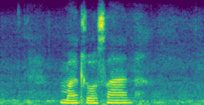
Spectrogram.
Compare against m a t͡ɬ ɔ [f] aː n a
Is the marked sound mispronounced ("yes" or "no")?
yes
